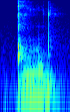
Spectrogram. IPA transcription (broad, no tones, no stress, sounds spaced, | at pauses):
ǃ i̤ lː u d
